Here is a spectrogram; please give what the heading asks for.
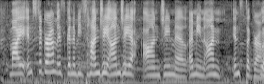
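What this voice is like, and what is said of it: Put-on British accent. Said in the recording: “I was trying to talk with the British accent so I could switch it up a little bit”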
